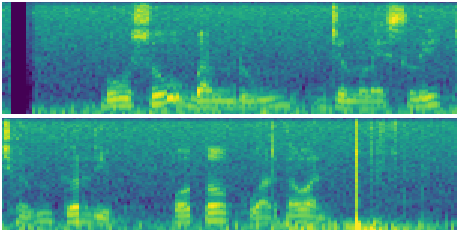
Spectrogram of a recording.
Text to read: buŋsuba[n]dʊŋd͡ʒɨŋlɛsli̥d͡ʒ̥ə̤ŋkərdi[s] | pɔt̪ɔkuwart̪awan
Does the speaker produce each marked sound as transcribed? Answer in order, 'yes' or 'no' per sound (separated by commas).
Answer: no, no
